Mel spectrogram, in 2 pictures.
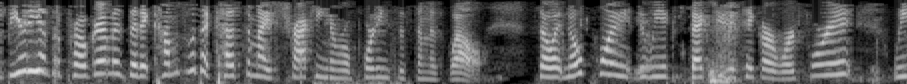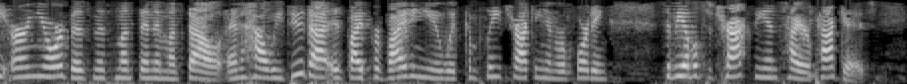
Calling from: California, United States; California.

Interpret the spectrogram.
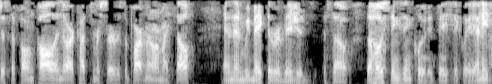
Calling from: California, United States; We're calling you from Orange County, California, so I could see the beach

